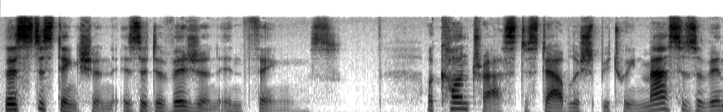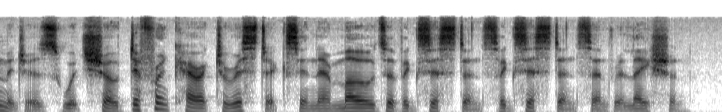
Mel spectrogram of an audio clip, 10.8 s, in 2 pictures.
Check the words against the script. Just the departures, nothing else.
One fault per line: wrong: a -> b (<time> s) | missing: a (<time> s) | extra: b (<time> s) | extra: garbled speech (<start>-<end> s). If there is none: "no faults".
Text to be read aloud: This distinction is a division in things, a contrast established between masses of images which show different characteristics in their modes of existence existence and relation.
no faults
